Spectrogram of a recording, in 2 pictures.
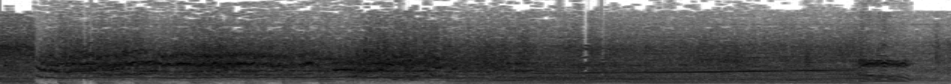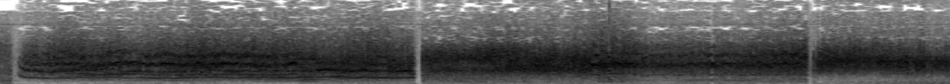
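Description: Animated-soundtrack race car effects: an engine running hard under long, wavering tyre squeals as the car skids. The sound breaks off abruptly three times and starts again.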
